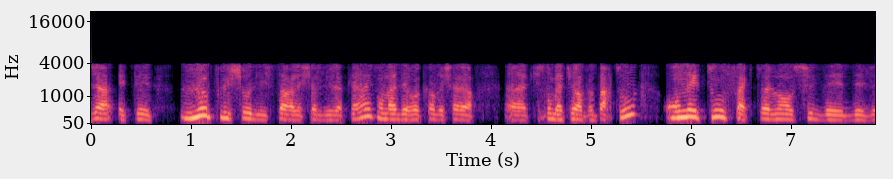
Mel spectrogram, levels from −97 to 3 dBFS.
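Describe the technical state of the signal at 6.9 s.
At 6.9 s you're hearing the Speex codec damage that runs through the whole clip. The speech is squeezed into a 150 Hz to 3.7 kHz phone band with nothing above 3.8 kHz. The excitation is starved of bits, which fits a setting around 4 kbps, so it comes out hoarse, noisy and fairly robotic.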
